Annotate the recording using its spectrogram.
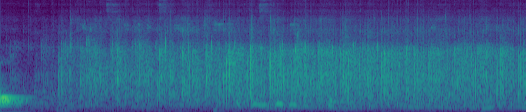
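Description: Audience applause. It starts about a second in and keeps up as a steady clatter of many hands.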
